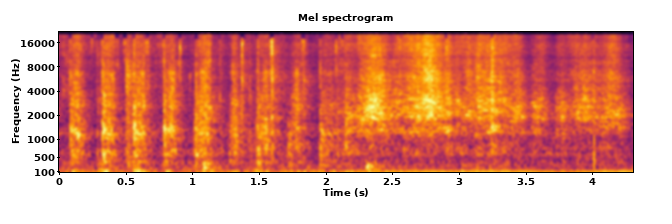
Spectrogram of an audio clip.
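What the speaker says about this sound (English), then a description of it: "Add the rest of your milk. Carry on whisking." Pancake batter with milk whisked briskly in a bowl, a quick rhythmic patter of the whisk that settles into a softer continuous swish, quiet and close with no voices.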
